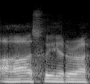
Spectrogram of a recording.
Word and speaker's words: 크세르크세스: 크세르크세스는 영어식 발음입니다. 원래 페르시아 말로는 크샤야르샤입니다. 히브리 말로 넘어가면서 아우슈베롯입니다. 우리말로 순화해서 아하수에로라 그럽니다.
